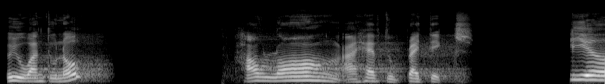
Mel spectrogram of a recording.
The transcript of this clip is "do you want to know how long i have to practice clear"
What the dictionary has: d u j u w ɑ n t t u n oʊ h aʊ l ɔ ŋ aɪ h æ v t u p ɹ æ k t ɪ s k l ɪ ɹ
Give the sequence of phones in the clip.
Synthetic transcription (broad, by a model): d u j u w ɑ n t t u n oʊ h aʊ l ɔ ŋ aɪ h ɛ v t u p ɹ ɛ t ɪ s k l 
